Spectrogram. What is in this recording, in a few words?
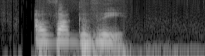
"afahddu", welsh pronouciations; Wales/welsh names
